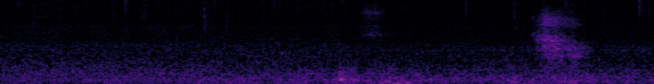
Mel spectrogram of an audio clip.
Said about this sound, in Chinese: 啊，在山里走路的时候下雨了，就来这里避雨了吗？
